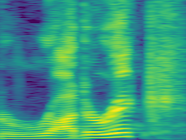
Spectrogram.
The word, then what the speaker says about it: Roderick: uh John was at John Roderick three syllables mhm if you type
